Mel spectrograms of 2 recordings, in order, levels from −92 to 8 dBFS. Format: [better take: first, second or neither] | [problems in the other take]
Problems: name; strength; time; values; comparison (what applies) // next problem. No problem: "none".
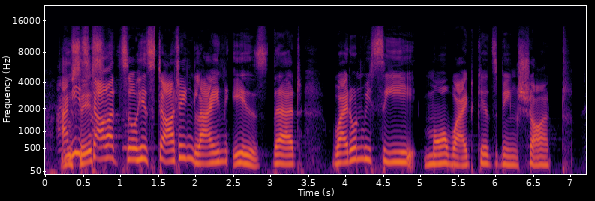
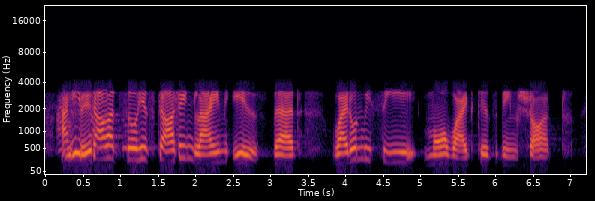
first | phone-call audio; nothing above 3 kHz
